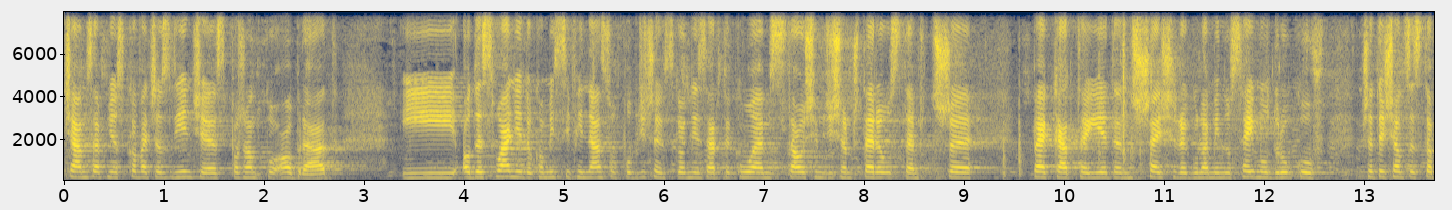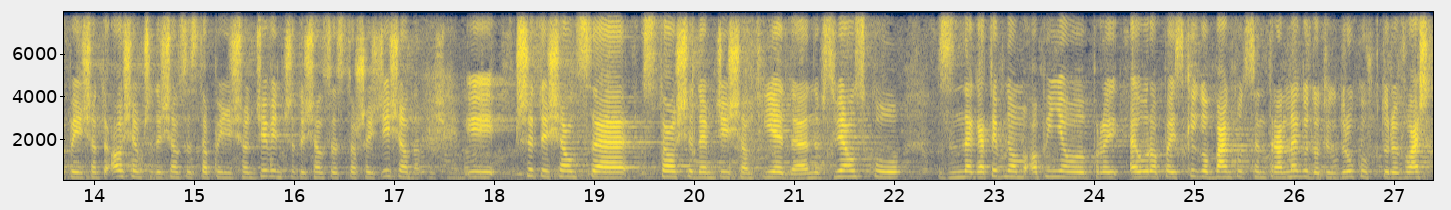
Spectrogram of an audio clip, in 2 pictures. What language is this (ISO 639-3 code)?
pol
